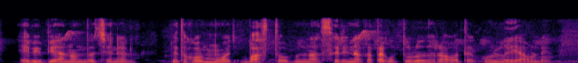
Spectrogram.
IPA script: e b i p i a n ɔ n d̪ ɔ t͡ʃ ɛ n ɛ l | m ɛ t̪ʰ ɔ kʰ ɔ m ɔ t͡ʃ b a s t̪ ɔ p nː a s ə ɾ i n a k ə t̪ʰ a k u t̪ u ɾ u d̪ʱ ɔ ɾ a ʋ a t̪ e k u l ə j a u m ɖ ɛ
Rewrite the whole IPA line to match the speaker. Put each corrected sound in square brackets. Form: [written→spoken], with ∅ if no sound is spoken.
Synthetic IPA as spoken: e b i p i a n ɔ n d̪ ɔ t͡ʃ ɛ n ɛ l | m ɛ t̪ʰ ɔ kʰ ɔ m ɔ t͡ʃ b a s t̪ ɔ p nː a s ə ɾ i n a k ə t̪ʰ a k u t̪ u [ɾ→l] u d̪ʱ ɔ ɾ a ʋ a t̪ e k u l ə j a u [m→ɳ] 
